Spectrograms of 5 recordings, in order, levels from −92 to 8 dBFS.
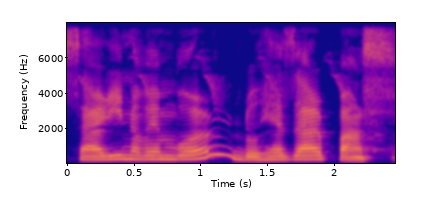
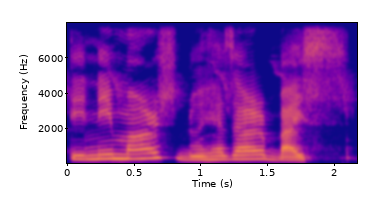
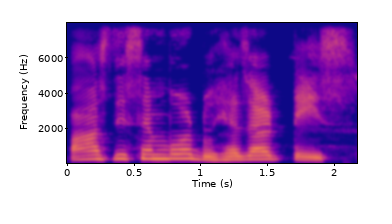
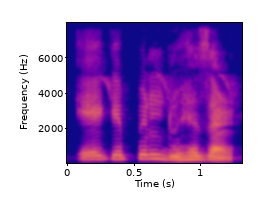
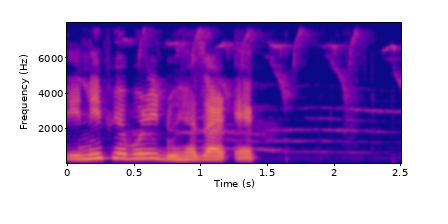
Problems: constant background noise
